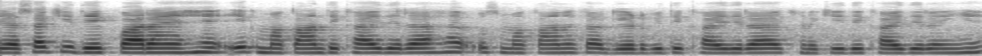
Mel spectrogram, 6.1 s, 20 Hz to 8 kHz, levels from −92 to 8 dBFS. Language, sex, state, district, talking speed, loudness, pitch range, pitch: Hindi, female, Chhattisgarh, Bastar, 255 wpm, -18 LUFS, 215-230 Hz, 225 Hz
